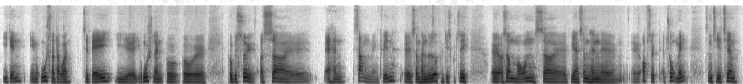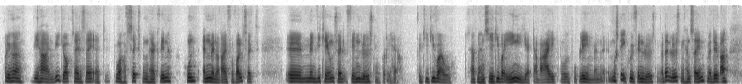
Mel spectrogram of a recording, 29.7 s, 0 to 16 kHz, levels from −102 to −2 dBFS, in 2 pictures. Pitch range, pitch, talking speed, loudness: 115-135 Hz, 125 Hz, 220 wpm, -21 LUFS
